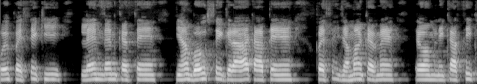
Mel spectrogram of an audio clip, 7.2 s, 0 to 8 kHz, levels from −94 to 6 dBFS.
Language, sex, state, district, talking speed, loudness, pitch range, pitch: Hindi, male, Bihar, Lakhisarai, 160 wpm, -15 LUFS, 170-180 Hz, 175 Hz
